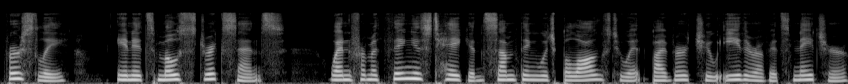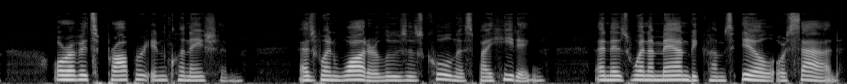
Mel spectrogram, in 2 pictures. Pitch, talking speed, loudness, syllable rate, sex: 195 Hz, 155 wpm, -19 LUFS, 4.5 syllables/s, female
